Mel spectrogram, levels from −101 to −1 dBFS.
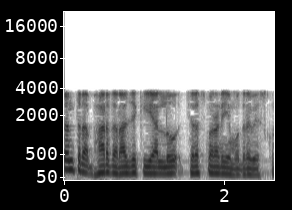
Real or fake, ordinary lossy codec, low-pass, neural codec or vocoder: real; none; 3.6 kHz; none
